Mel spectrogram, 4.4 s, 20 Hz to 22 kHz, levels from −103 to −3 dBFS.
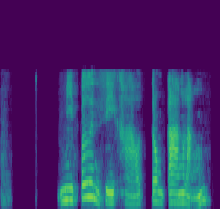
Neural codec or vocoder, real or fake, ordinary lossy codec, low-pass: none; real; AAC, 32 kbps; 5.4 kHz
